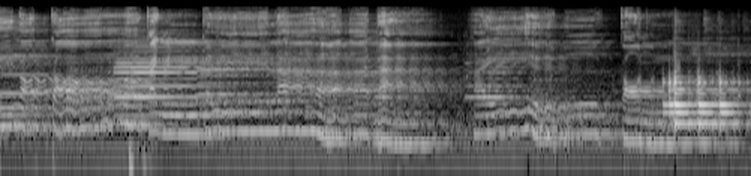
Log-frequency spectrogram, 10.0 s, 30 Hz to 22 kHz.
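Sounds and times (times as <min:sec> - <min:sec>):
person chanting: 0:00.0 - 0:10.0
string accompaniment: 0:00.0 - 0:10.0.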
